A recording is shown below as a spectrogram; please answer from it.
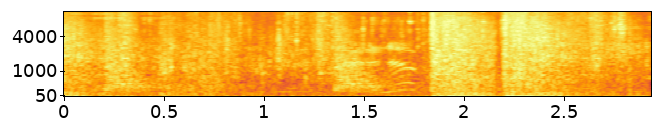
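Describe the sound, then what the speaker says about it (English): Shotgun blasts in Fallout New Vegas, several loud booming shots close together near the end, over ongoing game background and clattering action. "So I'm gonna take a shotgun to your face."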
